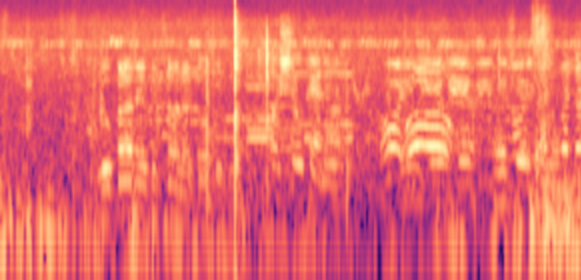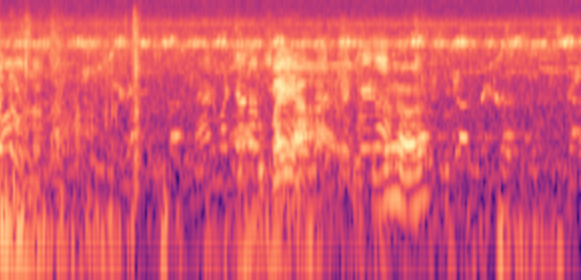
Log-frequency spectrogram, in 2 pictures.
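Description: Men call out across an open field.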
